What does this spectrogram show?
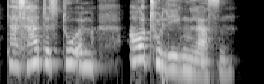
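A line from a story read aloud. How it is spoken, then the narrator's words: Panting. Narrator (German): keuchte er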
